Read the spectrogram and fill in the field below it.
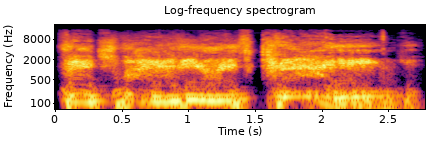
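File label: jeers, robot; heavy; mvm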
